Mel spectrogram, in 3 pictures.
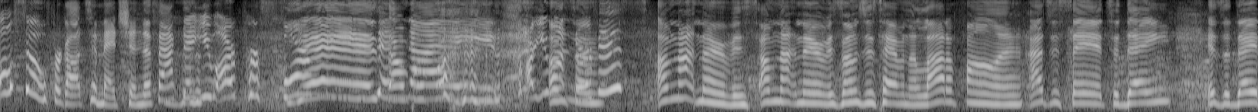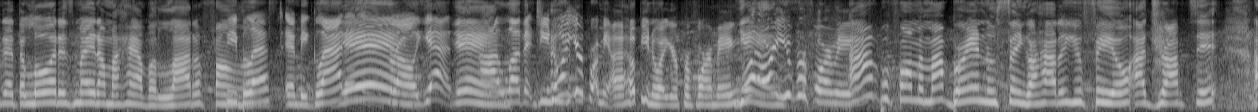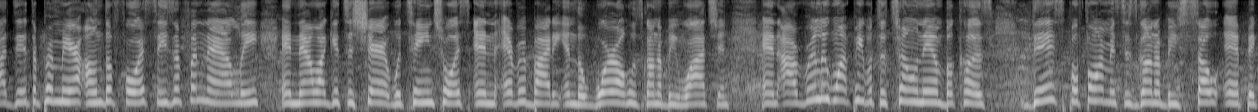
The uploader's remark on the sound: Live on the Pink Carpet. From the Teen Choice Awards pink carpet.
